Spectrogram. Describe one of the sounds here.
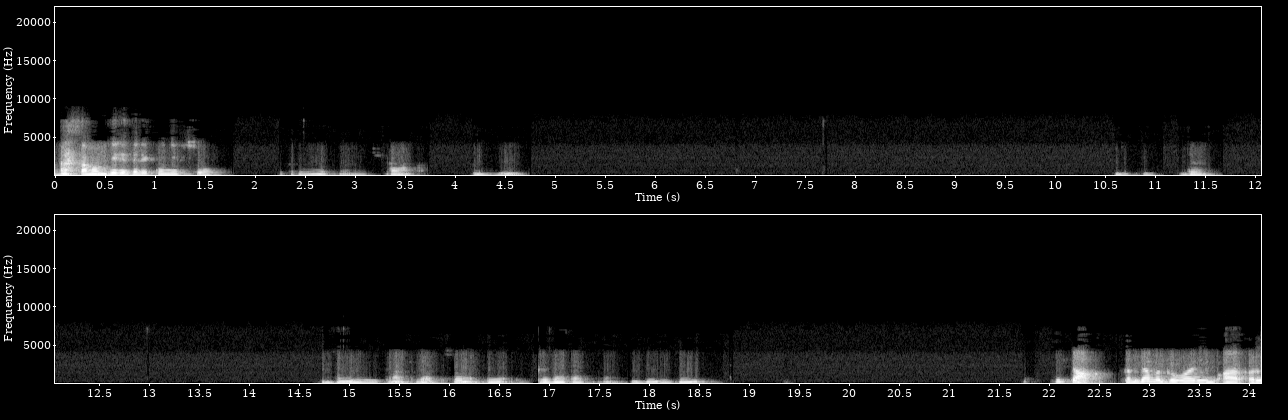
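A middle-aged woman speaks calmly through an online call, with pauses.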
